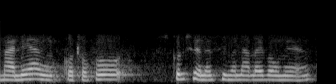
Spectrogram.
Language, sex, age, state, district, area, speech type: Bodo, female, 30-45, Assam, Chirang, urban, conversation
